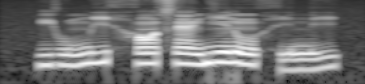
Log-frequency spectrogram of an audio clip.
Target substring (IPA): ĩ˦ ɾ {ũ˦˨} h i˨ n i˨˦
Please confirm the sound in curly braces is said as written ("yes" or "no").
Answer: no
